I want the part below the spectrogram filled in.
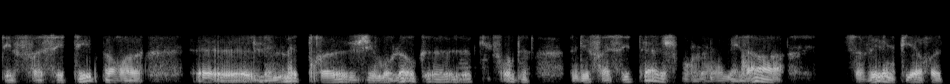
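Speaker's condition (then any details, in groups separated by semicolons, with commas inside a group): Laryngeal cancer; quit over 20 years ago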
